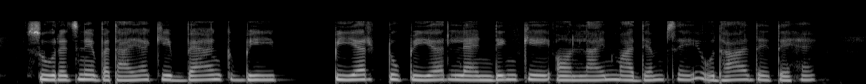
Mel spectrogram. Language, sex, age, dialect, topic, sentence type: Hindi, female, 18-24, Garhwali, banking, statement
